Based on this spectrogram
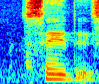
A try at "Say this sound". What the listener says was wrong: Say this sound. They're all stressed. And they need to be slow because they're all monosyllabic and we need to put pauses between. You're doing too fast. Listen. Listen carefully and watch, everybody. Say this sound while holding a finger lightly along the lips. Say this sound.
